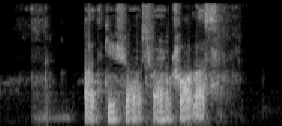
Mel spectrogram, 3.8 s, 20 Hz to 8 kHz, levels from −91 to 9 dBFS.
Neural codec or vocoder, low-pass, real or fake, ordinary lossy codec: vocoder, 22.05 kHz, 80 mel bands, HiFi-GAN; 7.2 kHz; fake; MP3, 48 kbps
